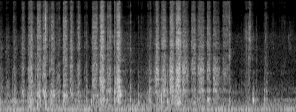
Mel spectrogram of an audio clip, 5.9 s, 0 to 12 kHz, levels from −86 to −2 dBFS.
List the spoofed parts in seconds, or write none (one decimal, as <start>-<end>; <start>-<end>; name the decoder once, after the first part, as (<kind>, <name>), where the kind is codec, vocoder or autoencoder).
none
